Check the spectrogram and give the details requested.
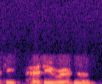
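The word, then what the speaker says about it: Hurtigruten: a look through her herty rutin um normally pronounced without G I'm told um is a is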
